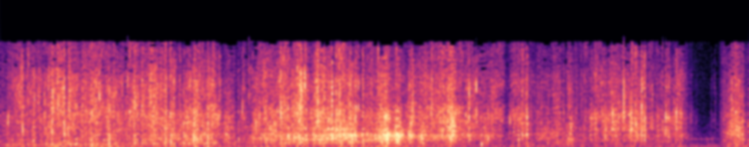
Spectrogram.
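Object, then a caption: Sheet of tissue paper. A creased sheet of black tissue paper on a wooden table is smoothed and rubbed with flat fingertips, producing steady, bright crinkling and rustling. The sound holds fairly even throughout, with a brief quiet dip near the end before the crinkling resumes.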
